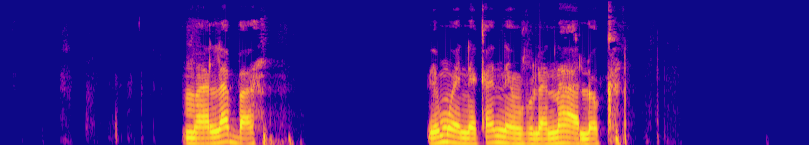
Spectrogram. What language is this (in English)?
Luba-Lulua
